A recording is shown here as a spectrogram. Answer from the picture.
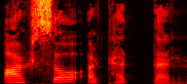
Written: आठ सौ अठहत्तर

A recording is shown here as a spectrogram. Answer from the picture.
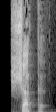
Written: शत

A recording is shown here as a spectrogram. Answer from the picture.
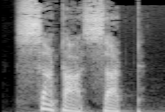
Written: सटासट

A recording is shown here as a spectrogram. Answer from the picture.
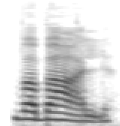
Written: वबाल

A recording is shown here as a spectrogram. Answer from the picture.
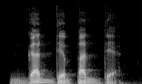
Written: गद्य-पद्य

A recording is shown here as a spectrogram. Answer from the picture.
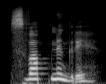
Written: स्वप्नगृह

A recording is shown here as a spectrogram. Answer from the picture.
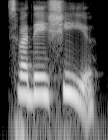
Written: स्वदेशीय

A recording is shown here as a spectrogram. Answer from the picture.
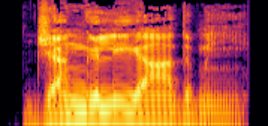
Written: जंगली

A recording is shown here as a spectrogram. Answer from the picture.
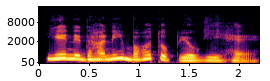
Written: निधानी

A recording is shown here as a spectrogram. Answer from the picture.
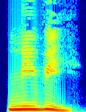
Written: नीवी

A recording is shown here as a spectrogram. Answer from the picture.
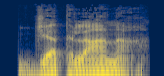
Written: जतलाना

